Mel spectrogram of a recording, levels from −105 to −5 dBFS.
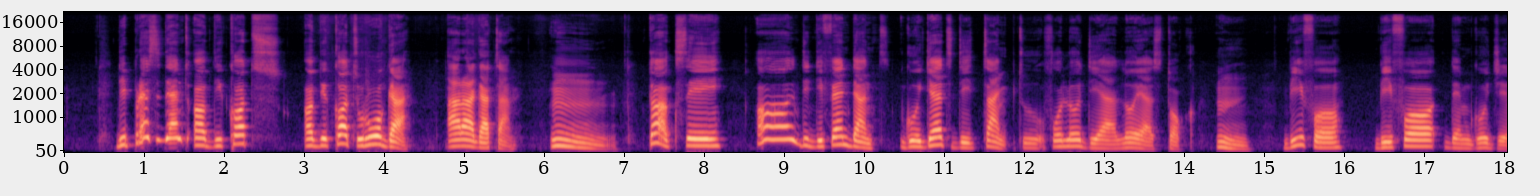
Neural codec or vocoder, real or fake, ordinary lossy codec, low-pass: none; real; none; none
